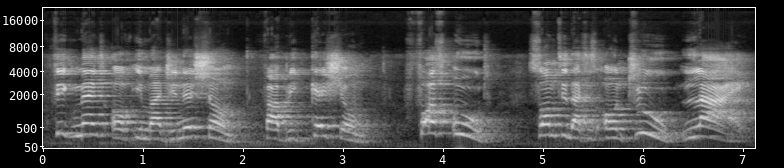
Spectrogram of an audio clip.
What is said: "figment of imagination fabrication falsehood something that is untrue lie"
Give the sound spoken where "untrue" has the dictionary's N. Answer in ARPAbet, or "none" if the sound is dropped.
N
